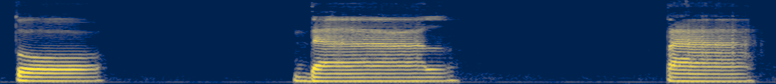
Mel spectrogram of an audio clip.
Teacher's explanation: জিহ্বার আগা সামনের উপরের দুই দাঁতের গোড়ার সঙ্গে লাগাইয়া 3টি হরফ উচ্চারিত হয়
